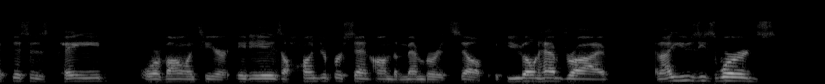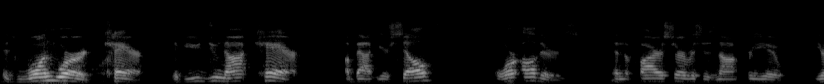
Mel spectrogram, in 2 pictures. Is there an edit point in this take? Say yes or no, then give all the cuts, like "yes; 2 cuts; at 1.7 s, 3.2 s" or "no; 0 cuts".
no; 0 cuts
